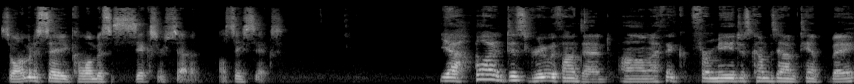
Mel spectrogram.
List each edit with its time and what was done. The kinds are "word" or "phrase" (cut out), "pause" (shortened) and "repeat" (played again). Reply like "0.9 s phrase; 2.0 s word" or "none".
1.1 s phrase; 2.1 s pause; 4.8 s phrase; 5.8 s word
